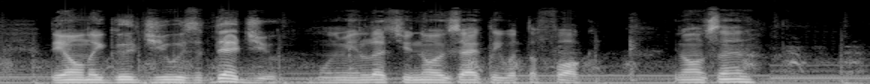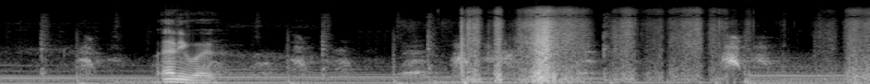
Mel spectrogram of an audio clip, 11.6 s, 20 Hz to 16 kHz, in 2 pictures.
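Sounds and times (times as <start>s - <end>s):
speech: 0.4s - 5.2s, 6.9s - 7.4s
dogs whimpering: 5.1s - 6.6s, 7.4s - 9.9s, 10.6s - 11.1s
dogs barking: 5.1s - 6.7s, 7.3s - 11.1s.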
